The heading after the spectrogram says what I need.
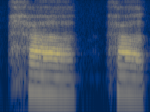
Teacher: posisinya itu di tengah tenggorokan ya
